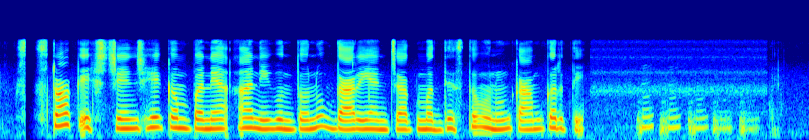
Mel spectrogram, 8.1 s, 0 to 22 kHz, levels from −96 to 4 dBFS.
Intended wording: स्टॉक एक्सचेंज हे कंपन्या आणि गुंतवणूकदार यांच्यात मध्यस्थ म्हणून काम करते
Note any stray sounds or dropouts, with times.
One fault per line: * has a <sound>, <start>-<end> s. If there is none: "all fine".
* has a laugh, 6.4-7.6 s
